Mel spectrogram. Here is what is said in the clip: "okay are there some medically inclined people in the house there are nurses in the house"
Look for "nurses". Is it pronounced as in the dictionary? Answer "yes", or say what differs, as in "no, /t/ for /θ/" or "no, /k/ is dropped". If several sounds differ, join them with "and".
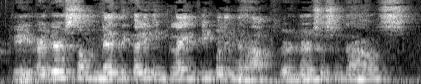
no, /s/ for /z/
